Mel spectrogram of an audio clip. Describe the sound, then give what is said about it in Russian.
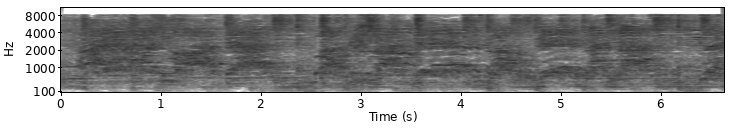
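About 30 children from the senior group sing loudly together during a music and dance lesson at a kindergarten in Atimar settlement, Lembersky district, Mordovia. Their voices overlap in a boisterous, unruly chorus that fills the whole stretch without a pause. “Почти 30 ребятишек из старшей группы горланят кто во что гораст, но понять, что они поют, все-таки можно.”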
